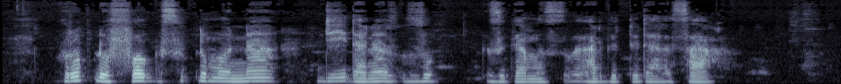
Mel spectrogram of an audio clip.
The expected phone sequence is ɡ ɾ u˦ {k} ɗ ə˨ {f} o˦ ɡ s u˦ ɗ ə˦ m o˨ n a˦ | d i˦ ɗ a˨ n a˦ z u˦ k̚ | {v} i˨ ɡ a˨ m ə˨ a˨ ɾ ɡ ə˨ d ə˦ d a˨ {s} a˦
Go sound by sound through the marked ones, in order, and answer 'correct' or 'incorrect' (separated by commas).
incorrect, correct, incorrect, correct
